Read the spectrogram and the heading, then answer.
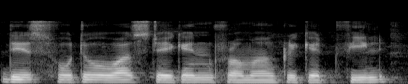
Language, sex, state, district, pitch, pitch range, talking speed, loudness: English, male, Assam, Sonitpur, 105 Hz, 105-110 Hz, 115 wpm, -16 LUFS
